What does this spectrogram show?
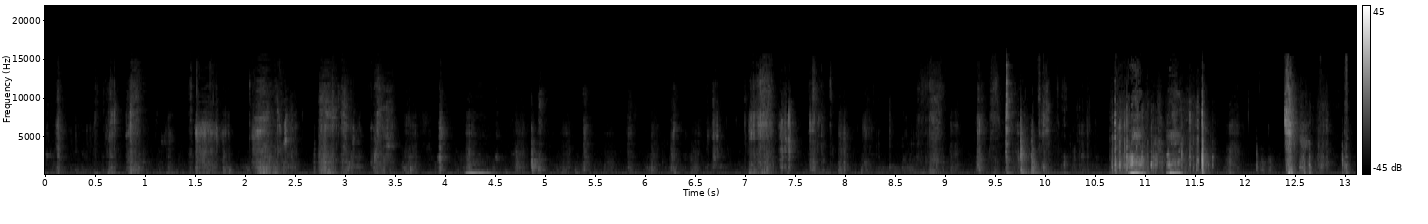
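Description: A person chewing and crunching food close to the microphone, a quick run of crisp crunches, with a brief low hum about four seconds in and a short voiced sound near the end.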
